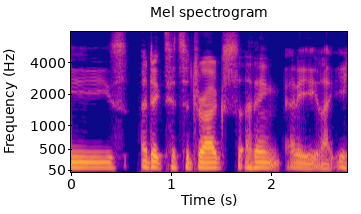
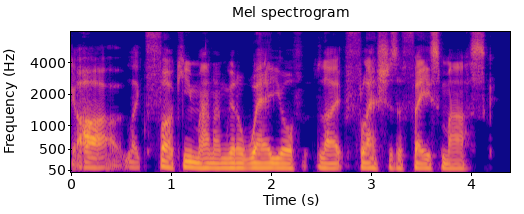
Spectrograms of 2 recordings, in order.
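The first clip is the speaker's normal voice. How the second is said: plain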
